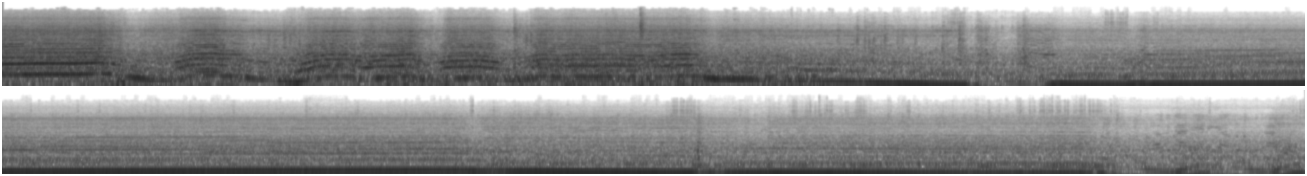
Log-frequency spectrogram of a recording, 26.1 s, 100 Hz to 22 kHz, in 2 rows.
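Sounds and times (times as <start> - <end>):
car engine droning: 0.0 - 26.0.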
